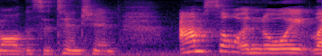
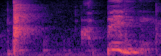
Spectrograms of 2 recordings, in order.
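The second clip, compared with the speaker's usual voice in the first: whispered knowing aside; hushed admission; whispered confession; 7 semitones higher, 10 dB quieter, slower than usual. Real, not acted. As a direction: breathe it like a secret.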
